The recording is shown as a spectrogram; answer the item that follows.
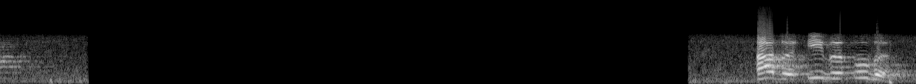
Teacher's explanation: جب ان پر جزم ہو تو ان کو پڑھتے وقت ان کے مخرج ٹکر کھا کر الگ ہو جاتے ہیں۔ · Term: قلقلہ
